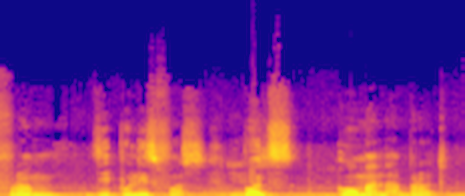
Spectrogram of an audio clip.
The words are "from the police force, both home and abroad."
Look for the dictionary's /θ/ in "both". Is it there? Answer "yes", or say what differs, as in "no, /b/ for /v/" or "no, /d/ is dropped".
no, /t/ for /θ/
